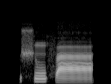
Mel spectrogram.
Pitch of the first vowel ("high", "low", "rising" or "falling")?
high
